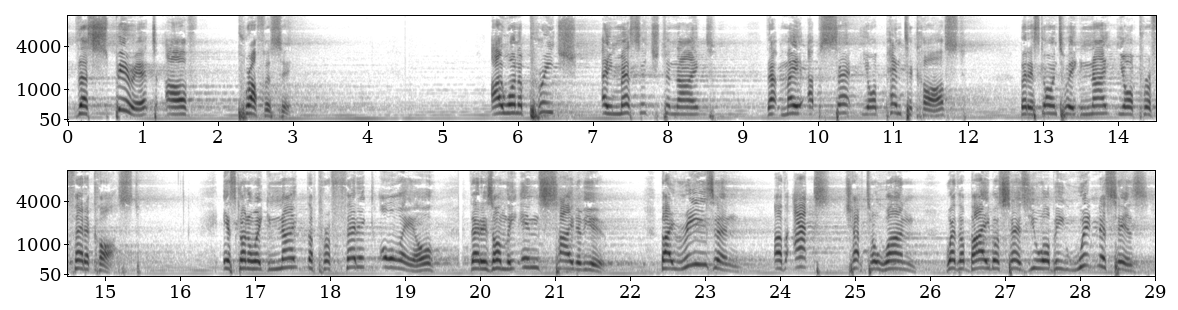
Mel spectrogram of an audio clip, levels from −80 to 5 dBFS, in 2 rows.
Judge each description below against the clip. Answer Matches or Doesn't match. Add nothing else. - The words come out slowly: Matches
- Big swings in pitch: Matches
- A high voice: Matches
